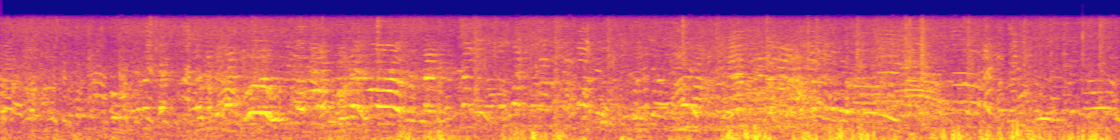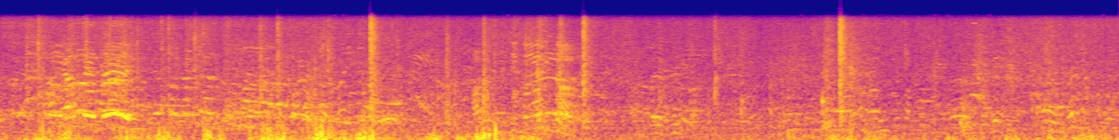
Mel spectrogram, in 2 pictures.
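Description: Water sprays hard from a fire hose.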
